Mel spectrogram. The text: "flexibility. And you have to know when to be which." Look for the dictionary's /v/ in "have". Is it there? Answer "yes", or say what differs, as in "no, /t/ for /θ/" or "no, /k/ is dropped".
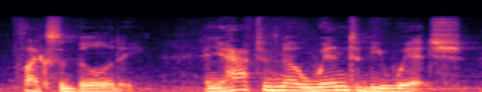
no, /f/ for /v/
